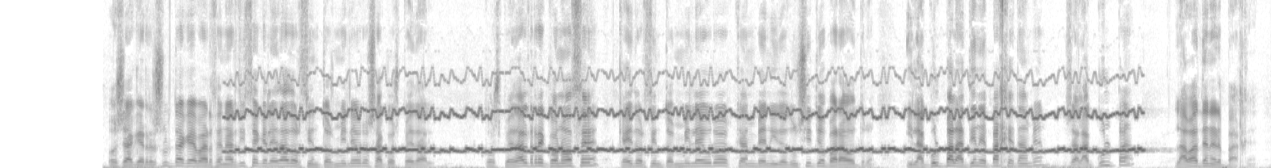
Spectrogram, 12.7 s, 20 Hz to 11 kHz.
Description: Multi-tone FSK (Olivia or MFSK type), about 250 Hz wide, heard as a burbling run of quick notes, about 31.25 baud.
